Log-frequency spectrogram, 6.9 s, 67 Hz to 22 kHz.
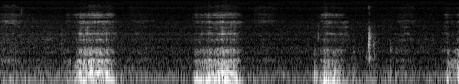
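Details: Joe snoring while lying in a bed: soft, low, rhythmic snores, three in about seven seconds, roughly 30 breaths a minute; snoring.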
